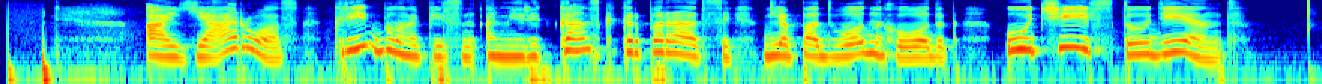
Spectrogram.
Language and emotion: Russian, positive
